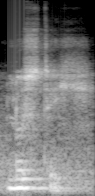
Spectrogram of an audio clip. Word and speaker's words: lustig: Dan itu akan dilafalkan seperti ya, seperti kata misalnya kata König, König, dan juga lustig, lustig. Jadi cara bacanya bukan lagi König dan lustig, bukan, tapi König, lustig, gitu ya.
